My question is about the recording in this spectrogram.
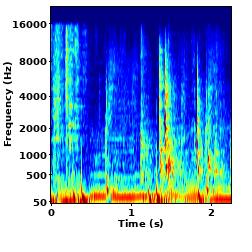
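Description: A few separate clinks and knocks of a spatula against a stainless steel roasting pan as cherry tomatoes are tossed in it.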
